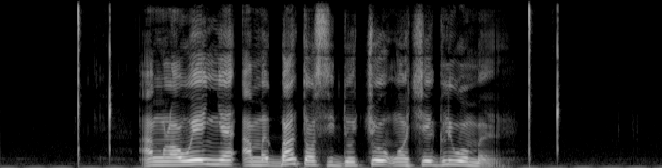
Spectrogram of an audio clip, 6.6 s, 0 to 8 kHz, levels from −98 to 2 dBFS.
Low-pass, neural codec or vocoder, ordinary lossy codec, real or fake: none; none; none; real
